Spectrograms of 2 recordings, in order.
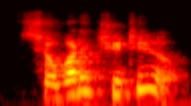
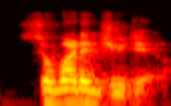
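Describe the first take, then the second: First: The voice rises gently at the end. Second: The voice stays flat and falls at the end. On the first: The questioner sounds gentle and sympathetic. The speaker calls it right. "Going up like that changed the feel" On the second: The questioner sounds serious and cold. The speaker calls it wrong. "I didn't say"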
